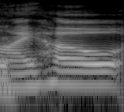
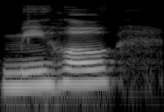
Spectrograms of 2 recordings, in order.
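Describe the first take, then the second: First: The first syllable sounds like 'my'. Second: The first syllable sounds like 'me'. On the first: The speaker calls it wrong. "they say, like like, "my-ho," or something" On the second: The speaker calls it right. "instead of saying, like, "mijo,""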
